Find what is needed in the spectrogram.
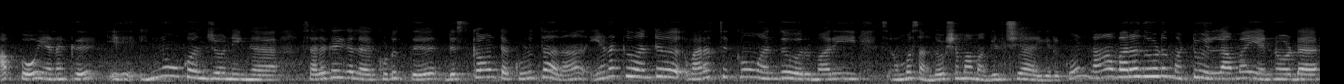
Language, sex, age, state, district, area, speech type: Tamil, female, 18-30, Tamil Nadu, Salem, urban, spontaneous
